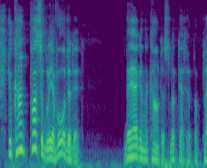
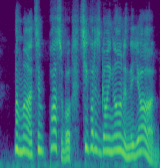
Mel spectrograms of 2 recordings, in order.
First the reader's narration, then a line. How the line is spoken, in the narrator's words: she cried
